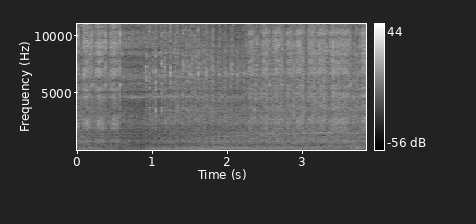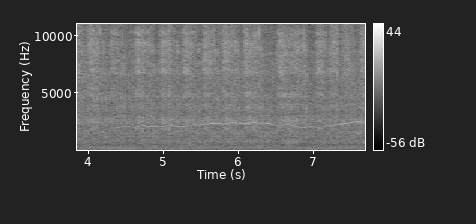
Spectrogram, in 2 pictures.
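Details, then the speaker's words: 1967 VW air-cooled flat-four (ragtop), long-stored, on old stale fuel with fan housing off; busy steady running with even beat, some background noise. Sounds healthy. "good thing I put the fan on took the fan housing off huh you can get much more in there yeah motor runs good now"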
